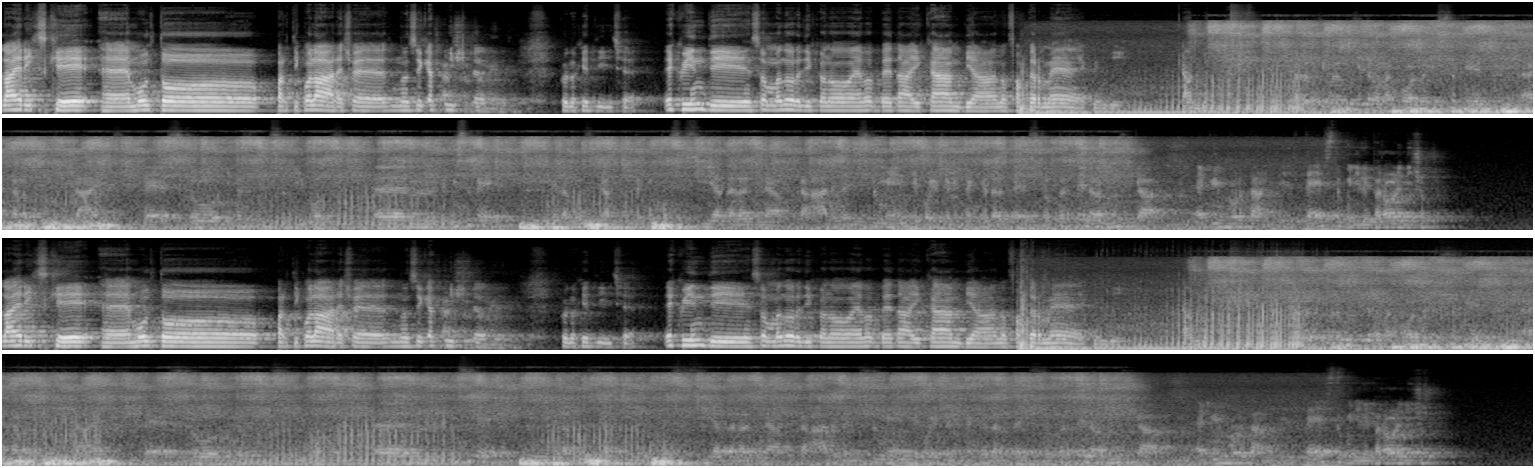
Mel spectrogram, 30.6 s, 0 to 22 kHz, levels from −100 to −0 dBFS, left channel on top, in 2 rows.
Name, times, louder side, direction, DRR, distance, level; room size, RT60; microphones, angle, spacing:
voice 1, 0.0-4.8 5.6-6.3 6.6-11.2 11.8-12.5, left 2 dB, 40° left, 10 dB, 1.0 m, -21 dB
voice 2, 4.2-5.1 12.5-12.6 12.9-29.5, left 1 dB, 80° left, 5 dB, 6.4 m, -39 dB
Motorcycle, 10.1-22.2, right 2 dB, 65° right, 0.8 m, -35 dB
sound 1, 10.2-28.7, left 1 dB, 15° left, 6.7 m, -30 dB
27.0 x 16.0 x 8.4 m, 0.94 s
head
